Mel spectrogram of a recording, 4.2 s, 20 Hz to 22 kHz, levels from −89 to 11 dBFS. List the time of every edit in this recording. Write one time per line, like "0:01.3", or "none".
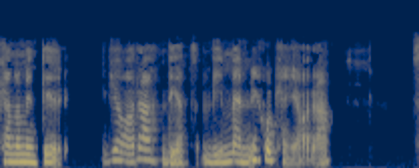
0:02.0

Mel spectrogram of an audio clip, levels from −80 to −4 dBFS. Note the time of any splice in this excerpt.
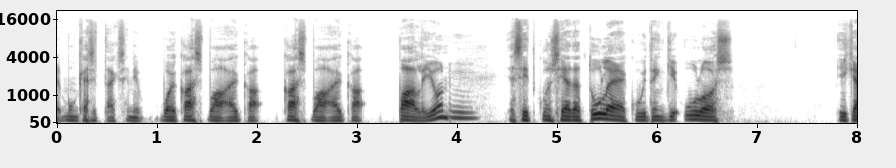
0:02.3

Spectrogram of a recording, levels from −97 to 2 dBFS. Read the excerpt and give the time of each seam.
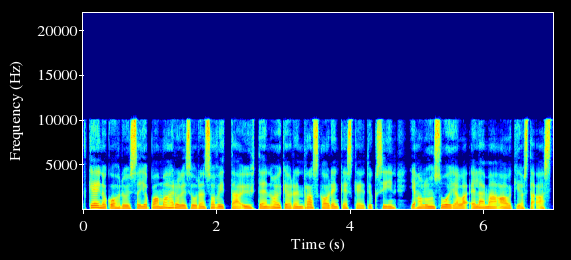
0:05.0

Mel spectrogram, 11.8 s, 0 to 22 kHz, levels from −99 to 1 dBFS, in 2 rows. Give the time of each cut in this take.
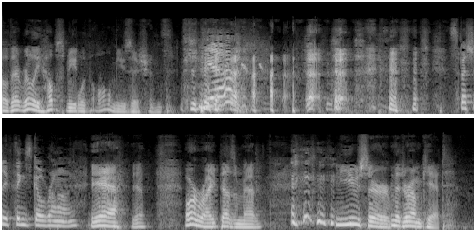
0:00.9
0:07.5
0:08.6
0:10.1
0:10.8

